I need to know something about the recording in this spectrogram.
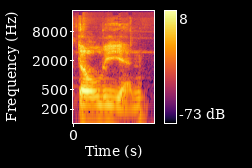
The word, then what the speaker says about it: Dolian: It's not even Dolan, it's Dolian.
